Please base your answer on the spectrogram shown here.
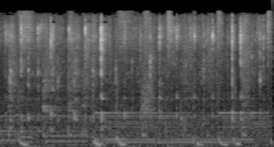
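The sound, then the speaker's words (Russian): A whisk intensively beats Dijon mustard dressing for an aioli, giving quick, irregular metallic clicks and swishing scrapes against the bowl. The rhythm is busy and moderately loud throughout, with no talk. “У нас есть венчик, и мы начинаем это все интенсивно перемешивать.”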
